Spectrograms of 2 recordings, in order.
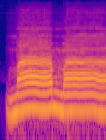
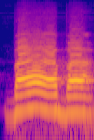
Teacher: sebab dikatakan mim dengan ba ni satu tempat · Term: satu makhraj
